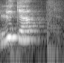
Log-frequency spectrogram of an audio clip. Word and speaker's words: Lucas: Ensuite Lucas quatre caractères le on allonge le U. Cass Lucas Lucas.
